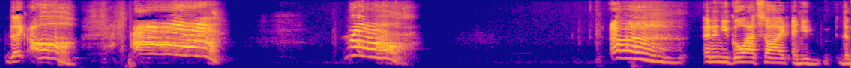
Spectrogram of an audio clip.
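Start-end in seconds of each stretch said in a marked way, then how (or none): 0.4-9.1 long, high wail of protest; drawn-out mock-agonized howls; anguished groan. Child told to weed the garden, hammed-up anguished groans.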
